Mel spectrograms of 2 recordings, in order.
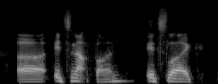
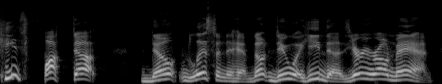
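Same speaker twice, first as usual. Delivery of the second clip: higher, emphatic mock telling-off; retold yelling; 7 semitones higher than usual. Leader yelling at new private not to copy the other, retold yell. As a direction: imitate yelling an order, moderately raised. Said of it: "I, like, yell at him".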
